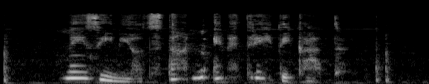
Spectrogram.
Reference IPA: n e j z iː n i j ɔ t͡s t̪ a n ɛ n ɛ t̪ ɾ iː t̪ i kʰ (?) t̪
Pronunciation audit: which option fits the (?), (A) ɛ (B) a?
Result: B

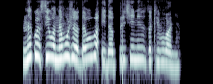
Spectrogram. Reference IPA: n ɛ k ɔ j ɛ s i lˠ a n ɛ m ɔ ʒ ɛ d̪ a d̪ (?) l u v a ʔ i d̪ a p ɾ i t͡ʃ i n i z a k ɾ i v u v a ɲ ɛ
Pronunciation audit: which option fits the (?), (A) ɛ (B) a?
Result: A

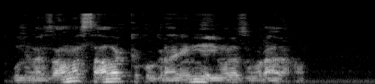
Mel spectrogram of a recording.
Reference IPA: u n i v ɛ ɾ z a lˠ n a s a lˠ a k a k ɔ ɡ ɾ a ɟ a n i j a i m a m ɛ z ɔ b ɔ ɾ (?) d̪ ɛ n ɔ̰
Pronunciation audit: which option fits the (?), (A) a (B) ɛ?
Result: A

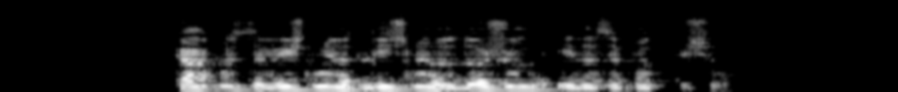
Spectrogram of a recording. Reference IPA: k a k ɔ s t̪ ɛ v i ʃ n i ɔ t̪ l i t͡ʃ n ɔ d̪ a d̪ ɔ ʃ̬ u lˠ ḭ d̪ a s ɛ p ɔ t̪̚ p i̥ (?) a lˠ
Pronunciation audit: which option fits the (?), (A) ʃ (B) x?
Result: A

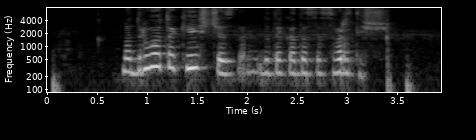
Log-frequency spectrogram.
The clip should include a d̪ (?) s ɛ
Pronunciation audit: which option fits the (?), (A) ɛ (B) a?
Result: B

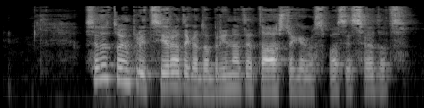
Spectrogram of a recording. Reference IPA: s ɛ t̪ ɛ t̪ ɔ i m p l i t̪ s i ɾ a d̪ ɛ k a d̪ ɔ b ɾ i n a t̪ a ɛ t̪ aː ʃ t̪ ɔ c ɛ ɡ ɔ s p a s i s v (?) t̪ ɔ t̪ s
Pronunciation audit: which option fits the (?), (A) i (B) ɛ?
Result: B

